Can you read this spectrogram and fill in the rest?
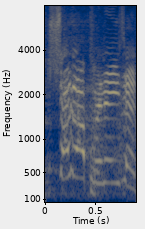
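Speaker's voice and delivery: high, loud mock rage at the baker; shouted outburst. Comic telling off baking show contestants, yelling. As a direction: snap at them to shut up.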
